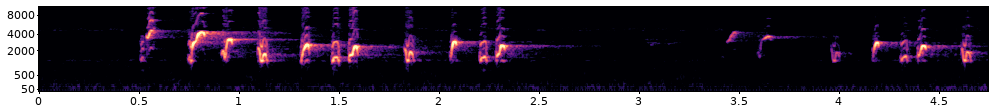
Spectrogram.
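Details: Southern-type Orange-headed thrush in song used to lure wild birds and train young birds: a fast string of varied rich notes, a pause, then a few thin high notes and another quick burst.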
